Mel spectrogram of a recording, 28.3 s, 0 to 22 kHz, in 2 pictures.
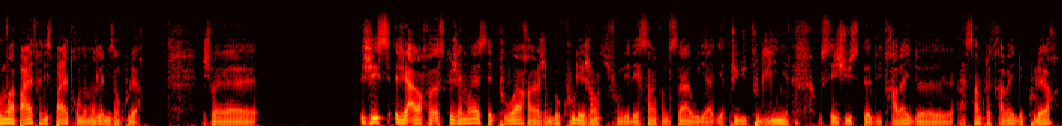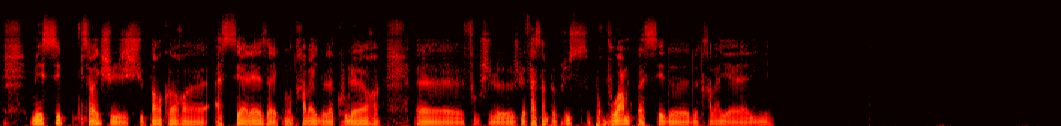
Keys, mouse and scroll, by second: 4.3 click.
